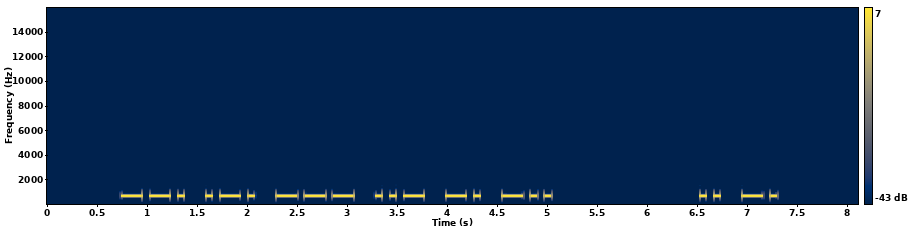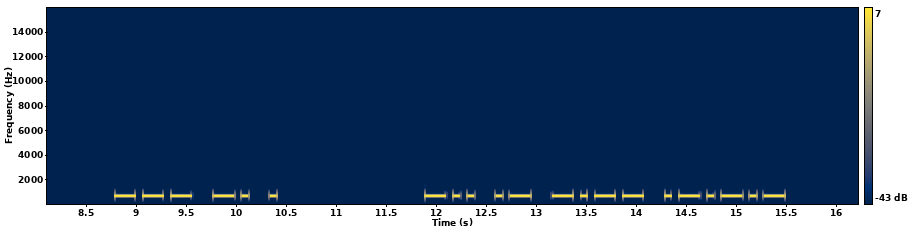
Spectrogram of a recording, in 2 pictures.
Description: Morse code, heard as a keyed tone, about 17 wpm, 700 Hz. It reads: GROUND IN ONE DAY.
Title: 3x Word-Spacing - Sentences from Top 500 Words - 17wpm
